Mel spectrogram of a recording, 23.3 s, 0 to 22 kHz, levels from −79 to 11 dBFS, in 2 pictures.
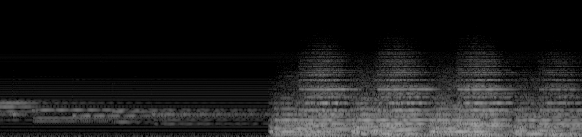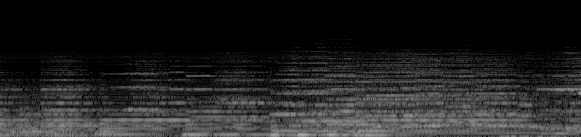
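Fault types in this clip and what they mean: DECT cordless phone buzz: A thin, steady buzz runs under the audio for the whole clip, sitting roughly 30 dB below the programme level. It comes from a nearby DECT handset or base transmitting a short radio burst every 10 ms, which the audio circuitry rectifies into a 100 Hz pulse train. On a spectrogram it shows as evenly spaced horizontal lines at 100 Hz and its many harmonics. The waveform shows a faint repeating spike pattern with a 10 ms period.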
